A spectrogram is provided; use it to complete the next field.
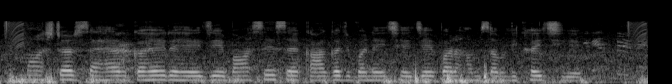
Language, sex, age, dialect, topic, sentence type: Maithili, female, 18-24, Eastern / Thethi, agriculture, statement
